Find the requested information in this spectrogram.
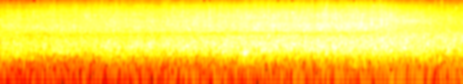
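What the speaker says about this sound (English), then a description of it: "I think the brook's just there." A brook flows steadily nearby during a countryside walk in South Yorkshire, its water making a continuous broadband rush and trickle at moderate level, with no talk.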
